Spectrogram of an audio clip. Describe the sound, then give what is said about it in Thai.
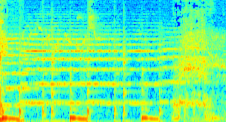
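A horse, a royal gift adorned with fine royal horse trappings, whinnies loudly as it is paraded about for people to see, a long quavering neigh with shaky, bright harmonics, accompanied by low snorting pulses and a few hoof thuds underneath. “ปุโรหิตรุหกับ รับเอาม้าพระราชทานส่งเครื่องม้าต้นงดงาม เดินอวดสายตาผู้คนไปทั่วยังภูมิใจ”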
